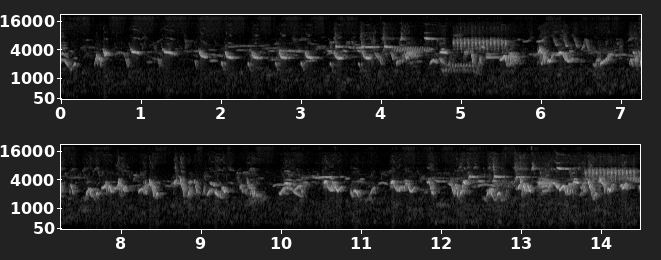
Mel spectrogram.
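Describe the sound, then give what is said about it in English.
A black-headed grosbeak sings continuously, a rich run of warbled, varied phrases rising and falling over soft outdoor ambience, recorded with a pair of tree-mounted microphones, steady throughout. “That's a, a um, black headed grosbeak, which is kind of a He's kind of creative like a mockingbird.”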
